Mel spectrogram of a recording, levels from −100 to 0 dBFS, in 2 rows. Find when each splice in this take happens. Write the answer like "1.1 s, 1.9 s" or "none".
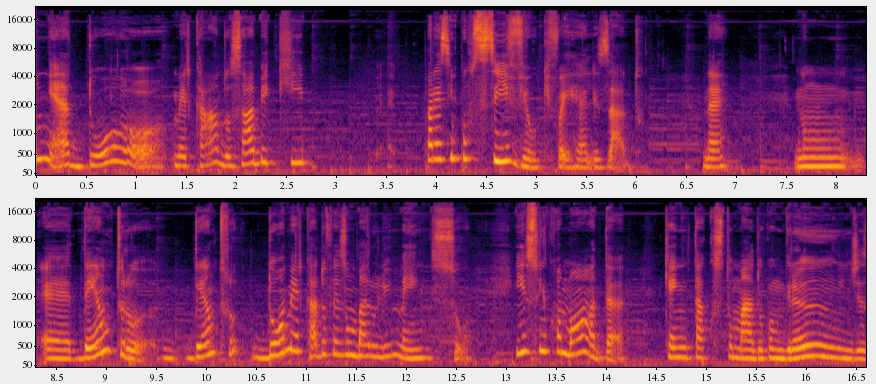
none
